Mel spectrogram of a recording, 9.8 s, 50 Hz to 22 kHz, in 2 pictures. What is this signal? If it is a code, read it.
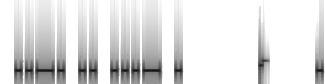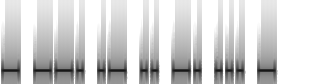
Morse code, heard as a keyed tone, about 15 wpm, 700 Hz. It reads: FIVE AGAINST
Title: Sentences from Top 400 Words - New Word Drill - 15wpm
